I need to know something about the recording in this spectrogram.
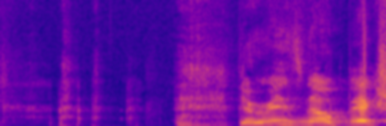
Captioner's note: laughs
